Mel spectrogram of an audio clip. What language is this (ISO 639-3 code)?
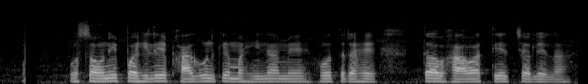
bho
